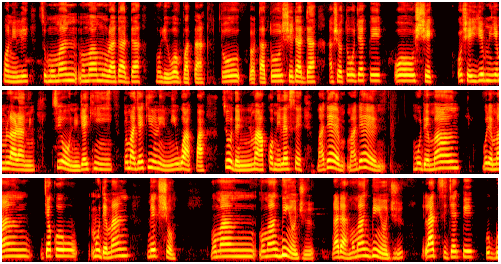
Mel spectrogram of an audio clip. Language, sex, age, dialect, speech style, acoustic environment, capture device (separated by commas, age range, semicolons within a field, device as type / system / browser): Yoruba, female, 25-34, Nigeria - Ibadan, focused, silence, mobile / Linux / Chrome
